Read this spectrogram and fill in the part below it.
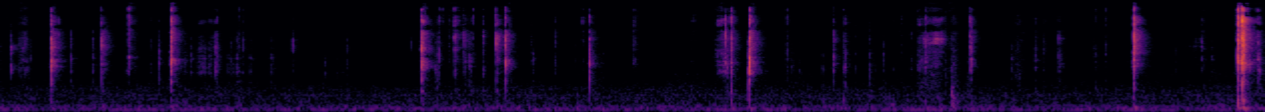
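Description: Plastic parts of a Starscream transformer toy click into place in scattered, sharp, close snaps, with a few louder clicks near the end and quiet gaps between.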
